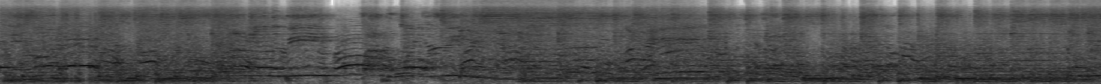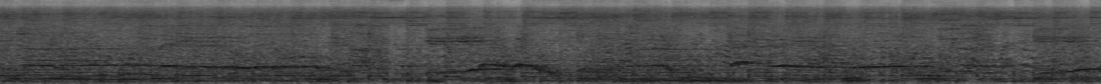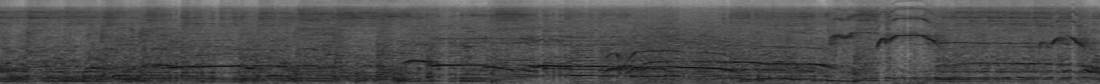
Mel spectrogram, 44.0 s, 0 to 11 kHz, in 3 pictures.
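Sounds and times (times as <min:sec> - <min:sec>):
person singing: 0:00.0 - 0:44.0
rock band playing live: 0:00.0 - 0:44.0.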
